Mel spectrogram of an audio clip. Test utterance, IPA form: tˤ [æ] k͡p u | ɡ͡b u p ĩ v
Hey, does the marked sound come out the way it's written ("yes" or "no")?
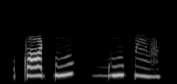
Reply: yes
